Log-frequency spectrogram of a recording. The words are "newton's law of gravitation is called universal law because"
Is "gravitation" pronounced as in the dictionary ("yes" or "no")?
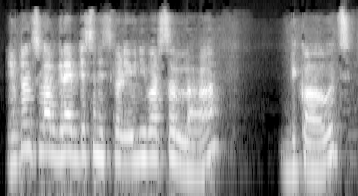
no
